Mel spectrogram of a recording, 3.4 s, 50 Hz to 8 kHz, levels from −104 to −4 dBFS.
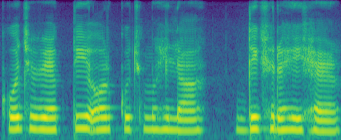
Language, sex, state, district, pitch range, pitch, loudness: Hindi, female, Bihar, Patna, 200-215 Hz, 205 Hz, -15 LUFS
